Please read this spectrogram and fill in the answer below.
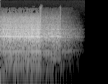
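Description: Closing held chord of an indie rock song, guitar and noise ringing on at steady pitch, then fading out and cutting to silence about a second and a half in.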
